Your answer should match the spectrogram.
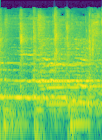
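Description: Music with singing voices holding long notes over a steady beat.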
